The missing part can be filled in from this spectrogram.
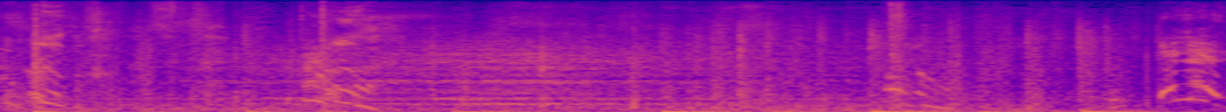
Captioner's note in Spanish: Golpes; Quejidos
